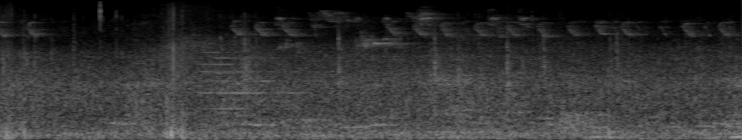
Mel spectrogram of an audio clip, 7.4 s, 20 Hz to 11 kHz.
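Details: Wild birds singing near the Gdańsk Politechnika SKM commuter rail station in Poland, recorded 27 February 2024: faint, repeated high chirps and short twittering phrases over steady low traffic and urban rumble, with a brief thud.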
